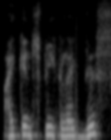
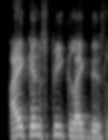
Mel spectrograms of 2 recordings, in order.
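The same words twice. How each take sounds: First: Very quiet. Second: Full ordinary speaking volume; normal volume. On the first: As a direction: speak barely above a breath. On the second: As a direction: bring the volume back up to normal. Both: Shown as a demonstration. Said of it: "we also have a volume".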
